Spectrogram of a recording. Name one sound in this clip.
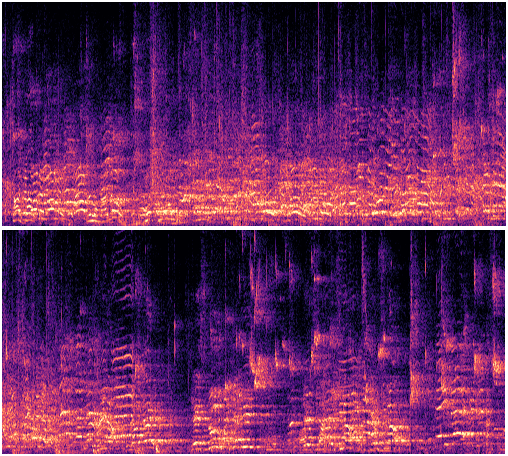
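A crowd shouts and cheers throughout in a large echoing hall.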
